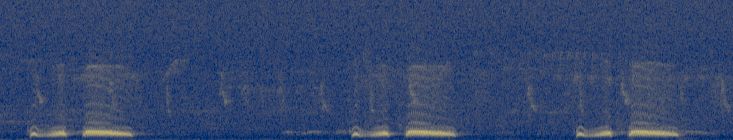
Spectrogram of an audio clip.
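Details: Spotted dove repeating its song three times, each phrase a short bouncing rising note followed by a longer, louder descending coo, evenly spaced about every two and a half seconds.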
